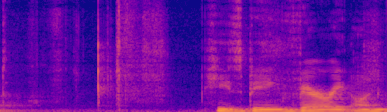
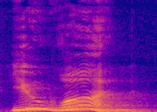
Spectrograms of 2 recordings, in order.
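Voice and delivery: bright surprise; 9 semitones higher than usual. Acted. Good sport congratulating winner.

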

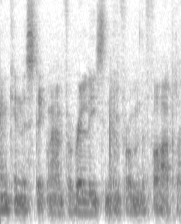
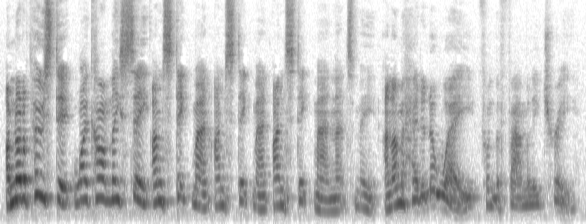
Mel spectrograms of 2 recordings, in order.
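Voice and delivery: high, loud, indignant stick voice; Stickman's protest; 7 semitones higher, 9 dB louder than usual. Acted. Stickman protesting to the crowd, high and insistent. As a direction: insist you're Stickman, not a poo stick.

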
